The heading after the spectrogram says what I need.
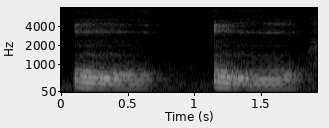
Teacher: And the final vowel sound that we're going to look at is the OR vowel. In British English, this is a huge space inside the mouth, the lips are rounded, and the vowel doesn't move.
